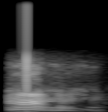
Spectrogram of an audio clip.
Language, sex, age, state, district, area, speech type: Kannada, male, 45-60, Karnataka, Dharwad, urban, conversation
